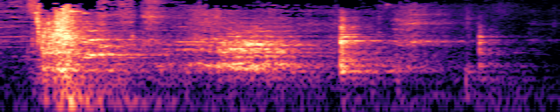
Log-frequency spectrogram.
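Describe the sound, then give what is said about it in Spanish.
A door opening in a science-fiction film scene: a breathy, hissing sweep with a couple of sharp mechanical clunks after it, and no voices. “Se abre la puerta.”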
